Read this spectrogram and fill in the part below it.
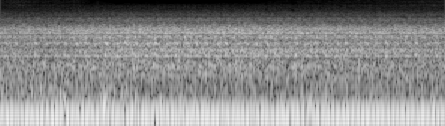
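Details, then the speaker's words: Trane XV heat pump during a fan test with the thermostat off: the condenser fan motor gives a constant thin whine over a low hum that is audible from the porches and echoes between houses. The motor is to be replaced. "see it shouldn't sound like that I don't know how well you can hear that but she said she can hear this thing when she's on the back porch on the front porch but that motor should not whine like"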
